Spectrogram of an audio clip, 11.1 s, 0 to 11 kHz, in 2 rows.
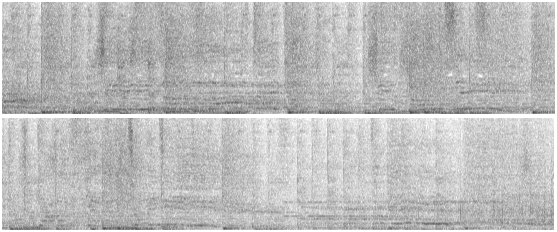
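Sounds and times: live pop-rock band: 0.0 - 10.6.

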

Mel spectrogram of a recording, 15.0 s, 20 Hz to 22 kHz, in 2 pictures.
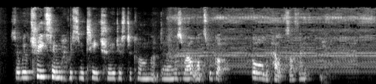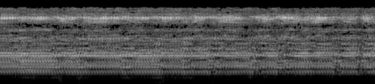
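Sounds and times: pet clippers running: 3.4 - 15.0.

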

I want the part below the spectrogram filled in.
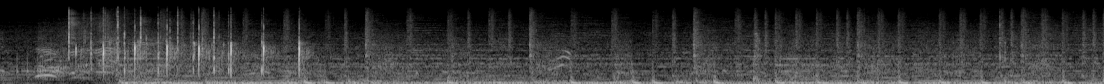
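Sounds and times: music: 0.0 - 11.0
spectators clapping: 0.6 - 3.4.

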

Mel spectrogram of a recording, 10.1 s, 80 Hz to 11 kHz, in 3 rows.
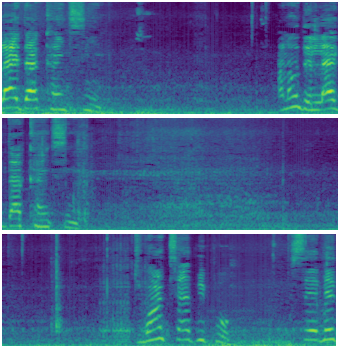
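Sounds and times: road traffic rumble: 0.0 - 10.0
vehicle passing hiss: 4.5 - 6.1.

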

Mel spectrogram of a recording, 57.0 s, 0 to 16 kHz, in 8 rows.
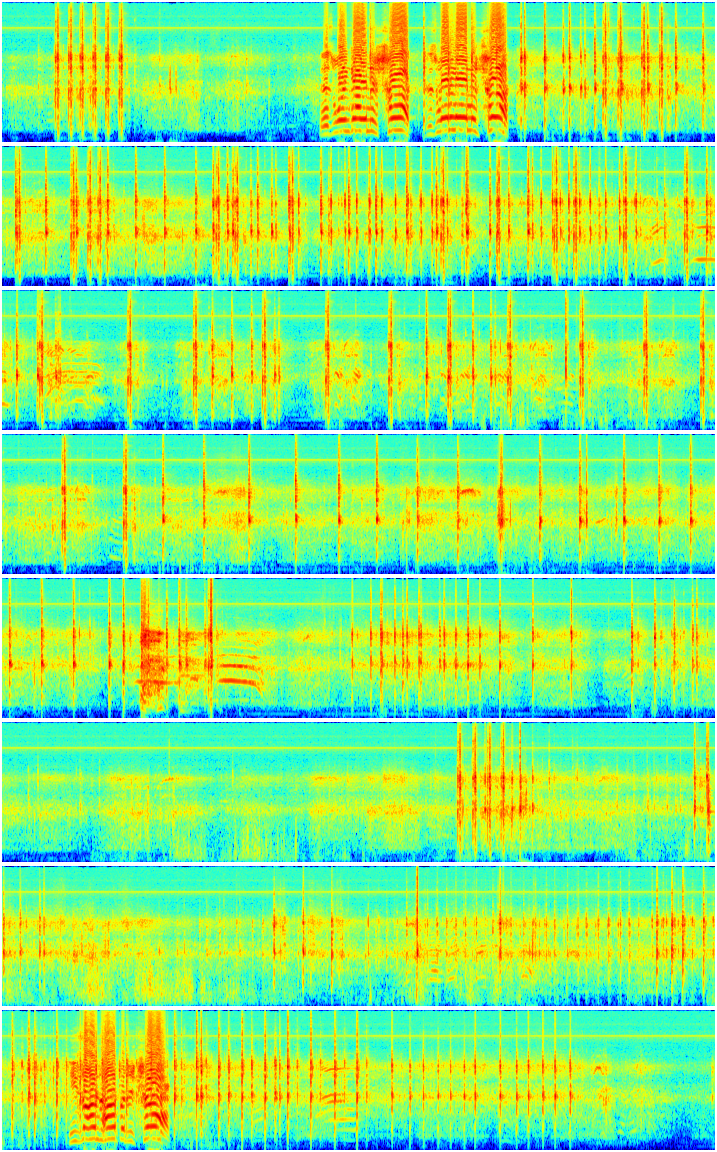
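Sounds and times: paintball markers firing: 0.3 - 2.5, 3.3 - 37.2, 38.8 - 56.1
distant shouting: 13.5 - 33.2.

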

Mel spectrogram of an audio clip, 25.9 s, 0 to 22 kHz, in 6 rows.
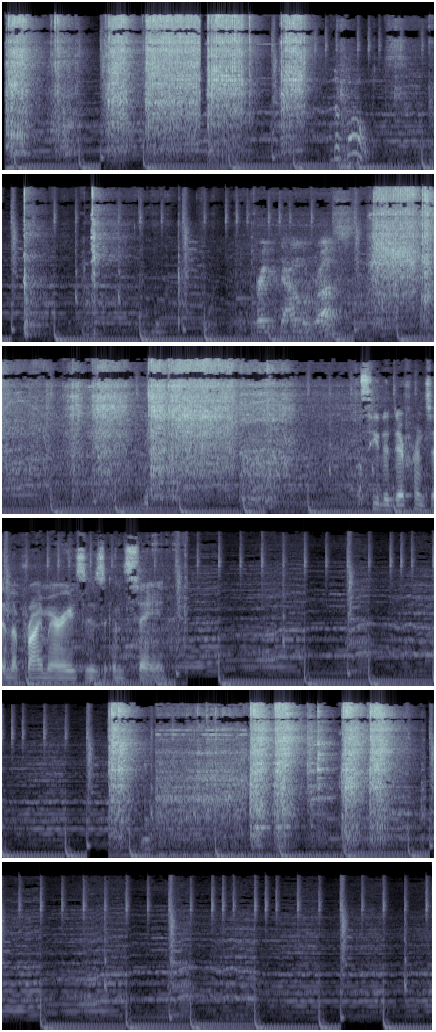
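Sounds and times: music with heavy beat: 0.0 - 14.0, 14.6 - 25.9
ratchet wrench clicking: 0.1 - 3.2, 8.0 - 11.6, 18.4 - 21.4.

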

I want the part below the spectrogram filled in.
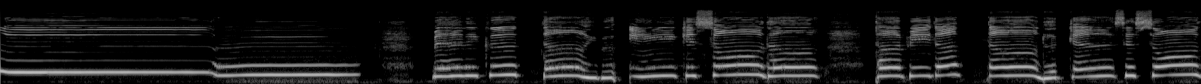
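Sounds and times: woman singing unaccompanied: 0.0 - 3.7, 4.3 - 12.0.

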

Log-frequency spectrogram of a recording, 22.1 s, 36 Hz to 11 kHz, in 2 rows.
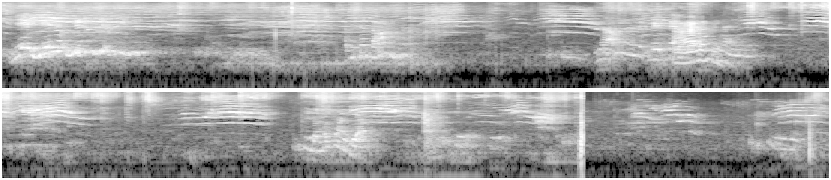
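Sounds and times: kittens meowing: 0.0 - 22.0.

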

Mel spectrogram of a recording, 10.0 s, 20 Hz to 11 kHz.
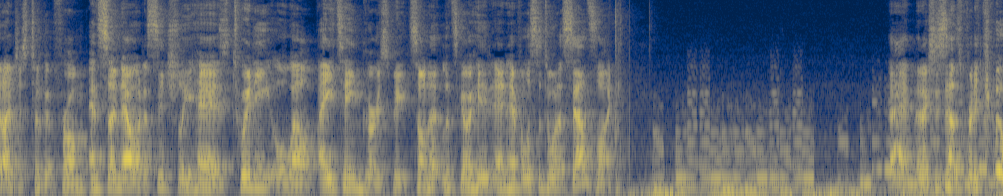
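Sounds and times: low bass pulse: 6.5 - 10.0
muffled pitched synth notes: 6.5 - 10.0.

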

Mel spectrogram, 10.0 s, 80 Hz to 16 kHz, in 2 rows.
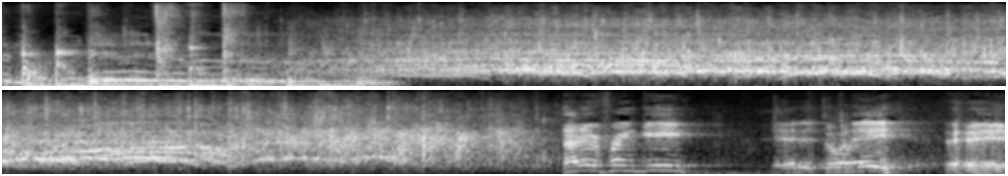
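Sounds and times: audience clapping: 0.8 - 8.2
cheering voices: 1.3 - 7.6.

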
